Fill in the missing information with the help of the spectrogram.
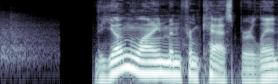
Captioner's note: voiceover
